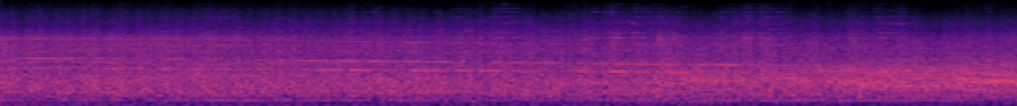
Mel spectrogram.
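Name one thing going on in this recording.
Steel freight train wheels squeal against the rails.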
